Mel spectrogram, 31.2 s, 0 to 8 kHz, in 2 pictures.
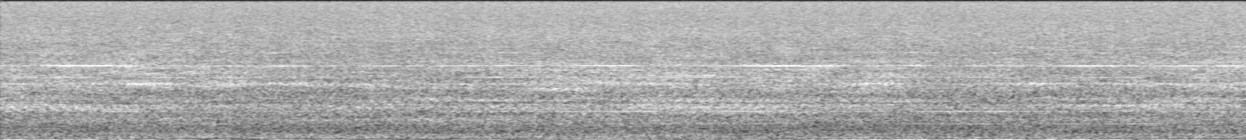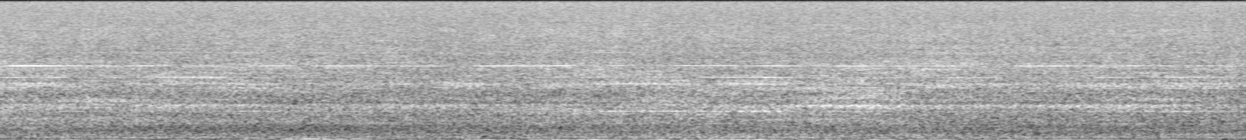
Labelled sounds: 1.0	1.3	vessel noise, 1.8 to 1.9 kHz
1.6	1.9	vessel noise, 1.2 to 1.3 kHz
13.3	13.6	vessel noise, 1.8 to 1.9 kHz

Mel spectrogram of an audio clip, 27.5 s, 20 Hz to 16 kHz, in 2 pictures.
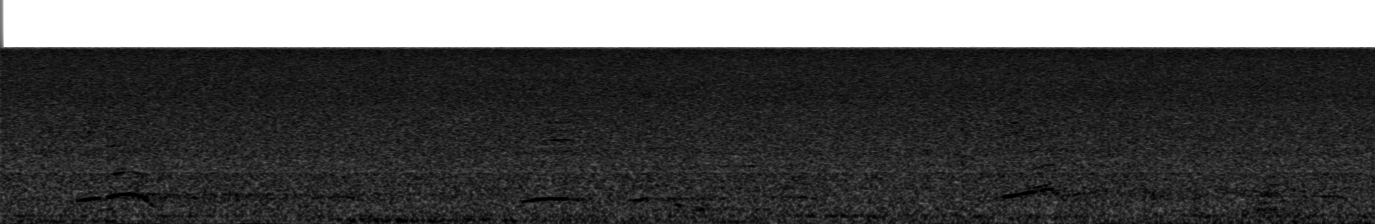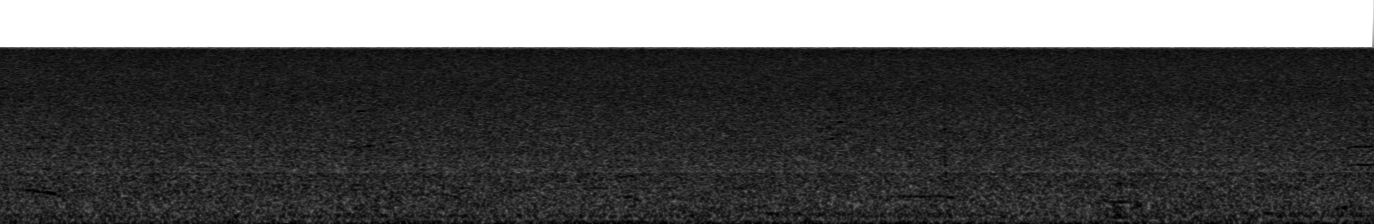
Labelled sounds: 10.3	10.6	humpback whale, 0.86 to 0.99 kHz
27.2	27.4	humpback whale, 1.4 to 1.5 kHz

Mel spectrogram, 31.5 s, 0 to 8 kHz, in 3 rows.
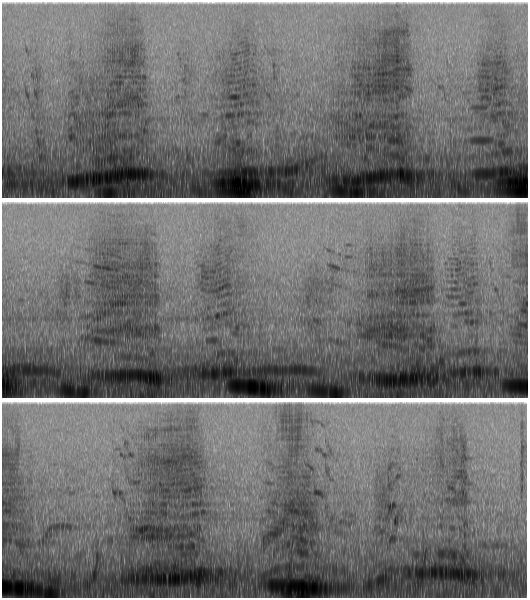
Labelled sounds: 2.0	3.3	humpback whale, 1.1 to 2.0 kHz
4.5	5.1	humpback whale, 1.8 to 4.4 kHz
6.8	7.7	humpback whale, 0.80 to 2.8 kHz
8.0	8.3	humpback whale, 2.8 to 3.2 kHz
9.4	10.1	humpback whale, 0.80 to 3.4 kHz
12.0	13.2	humpback whale, 0.80 to 3.7 kHz
14.4	15.2	humpback whale, 1.2 to 3.2 kHz
17.0	20.1	humpback whale, 0.80 to 4.4 kHz
20.5	22.5	humpback whale, 0.80 to 5.3 kHz
23.2	25.1	humpback whale, 0.80 to 5.5 kHz
26.3	27.8	humpback whale, 0.80 to 6.6 kHz
28.8	29.1	humpback whale, 2.2 to 2.8 kHz
29.8	30.4	humpback whale, 1.6 to 2.3 kHz

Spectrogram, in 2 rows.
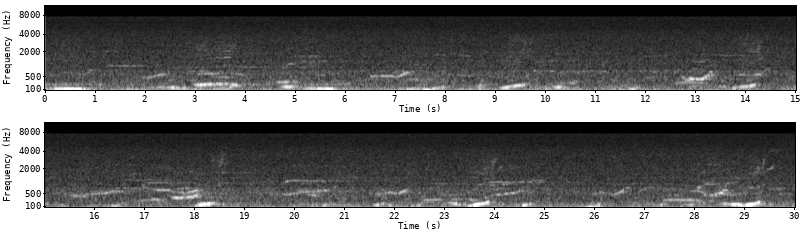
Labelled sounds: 1.2	1.7	humpback whale, 0.93 to 1.1 kHz
3.4	3.7	humpback whale, 1.4 to 1.6 kHz
7.8	8.5	humpback whale, 1.6 to 1.8 kHz
17.0	17.5	humpback whale, 0.96 to 1.1 kHz
19.8	20.2	humpback whale, 1.0 to 1.2 kHz
23.9	25.0	humpback whale, 0.86 to 1.2 kHz
28.2	28.5	humpback whale, 0.90 to 1.1 kHz

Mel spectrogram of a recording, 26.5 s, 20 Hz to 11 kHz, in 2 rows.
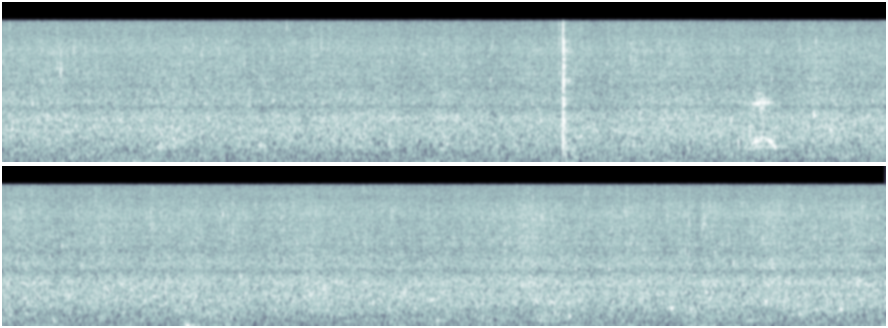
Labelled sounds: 11.2	11.6	humpback whale, 1.1 to 1.5 kHz

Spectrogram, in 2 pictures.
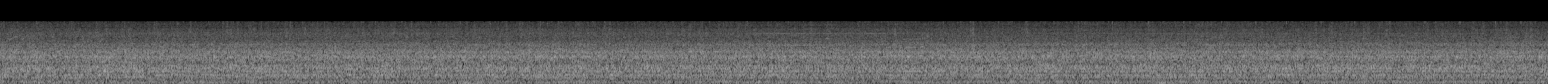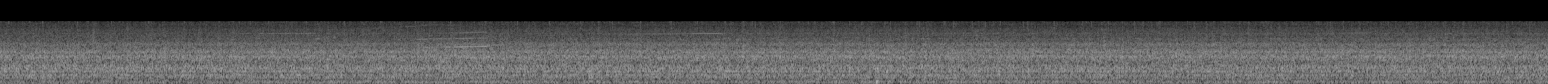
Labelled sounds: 18.1	18.5	killer whale, southern resident, 4.2 to 4.3 kHz
20.0	20.4	killer whale, southern resident, 4.4 to 4.6 kHz
22.0	22.3	killer whale, southern resident, 4.1 to 4.2 kHz

